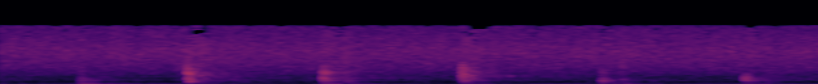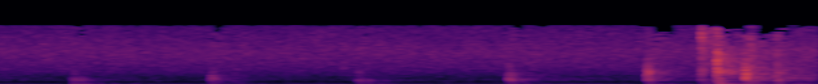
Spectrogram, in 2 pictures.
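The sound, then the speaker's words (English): A skeleton key works a door lock, with soft, evenly spaced ticking clicks followed by a quick burst of metallic rattling at the end. It is quiet, and no one speaks. “Well, here's the door. I'll use the skeleton key. Ah, yes, that's it.”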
